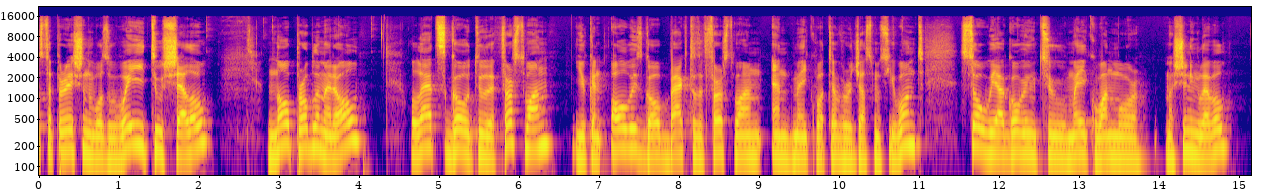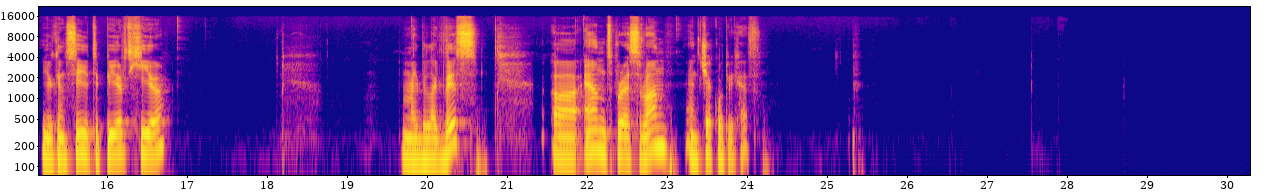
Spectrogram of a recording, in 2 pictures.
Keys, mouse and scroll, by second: 2.0 right click, 2.8 click, 4.1 right click, 5.9 click, 7.5-7.9 scroll, 8.3 scroll, 10.7 click, 13.5 click, 16.8 click, 19.7 click, 20.4-20.7 scroll, 21.9 click, 23.1-23.5 scroll, 24.3 scroll.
